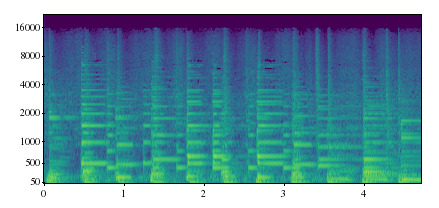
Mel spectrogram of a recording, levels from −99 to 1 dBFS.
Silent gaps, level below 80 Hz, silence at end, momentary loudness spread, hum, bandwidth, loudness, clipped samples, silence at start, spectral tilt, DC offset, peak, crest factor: none; -32 dBFS; 0 s; 4 LU; none; 15.5 kHz; -24 LUFS; under 0.1%; 0 s; -6 dB/octave; under 0.1%; -4 dBFS; 20 dB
